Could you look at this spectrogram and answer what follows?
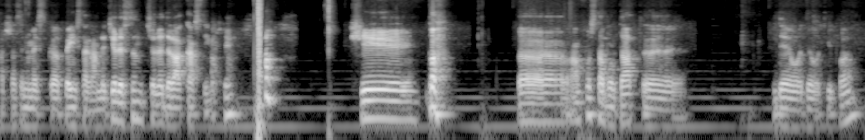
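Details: Man with Tourette syndrome, a comedian, speaking Romanian in a podcast conversation, with vocal tics (e.g. 'psi', 'psam', 'pa pa pa') throughout. Finding: vocal tics (Tourette syndrome).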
